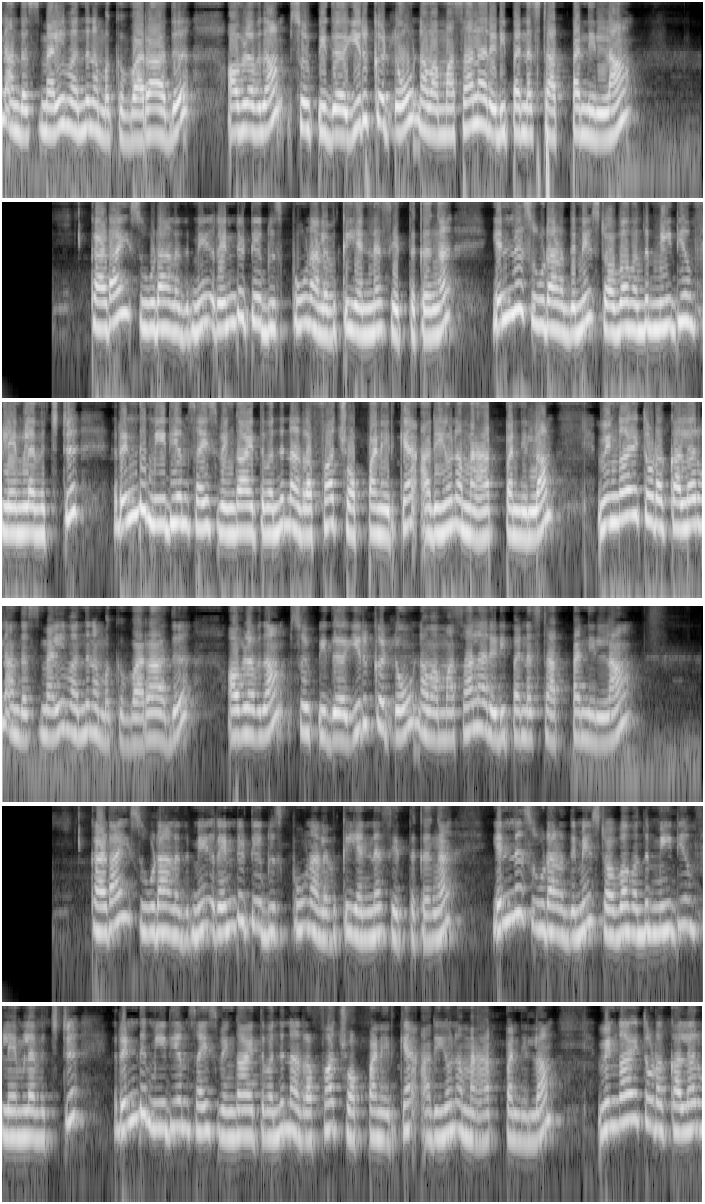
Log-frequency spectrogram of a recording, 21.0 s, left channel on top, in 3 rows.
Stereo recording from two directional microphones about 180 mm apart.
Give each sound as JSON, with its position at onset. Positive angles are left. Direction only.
{"t": 0.0, "sound": "a woman's voice", "side_deg": 45}
{"t": 7.8, "sound": "a woman's voice", "side_deg": 35}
